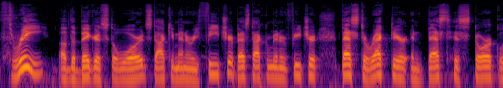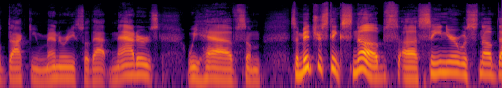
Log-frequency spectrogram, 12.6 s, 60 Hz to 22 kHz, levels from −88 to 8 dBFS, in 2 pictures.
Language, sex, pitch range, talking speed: English, male, 110-135 Hz, 140 wpm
